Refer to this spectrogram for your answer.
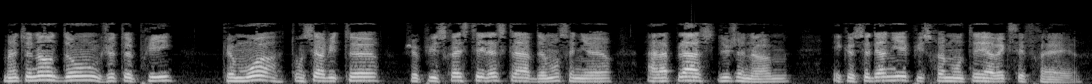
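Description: A man's voice: fairly high pitch, fairly even intonation, measured pace, a bit bright, highs cut off. Judah, a man reading a humble pleading brother. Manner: humble, imploring. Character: Judah, grown man pleading desperately before a ruler. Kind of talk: scripted audiobook reading.

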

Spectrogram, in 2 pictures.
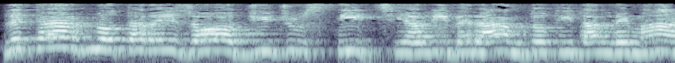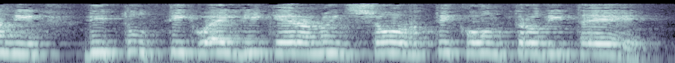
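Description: A man's voice: very high-pitched, level tone, measured pace, pitched above the performer's own voice. A man voicing a humble foreign servant bringing news in a dramatic scripture reading. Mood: proclaiming. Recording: distant echoey dull recording.

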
